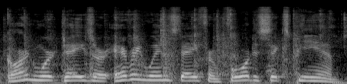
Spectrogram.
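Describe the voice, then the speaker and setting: A man's voice: high-pitched, fairly quick, a little mellow. A man hosting a community radio show in a laid-back, informal way, with casual comic banter. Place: radio studio. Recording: faint noise on radio broadcast.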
